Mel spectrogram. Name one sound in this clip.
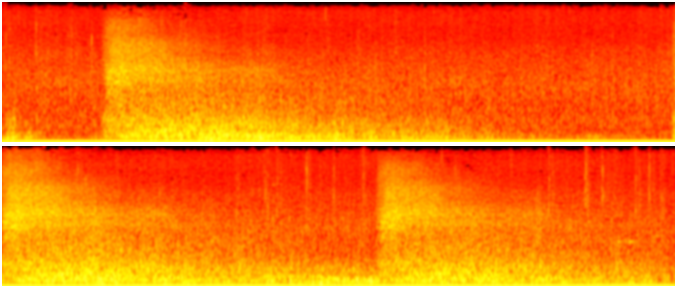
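Thunder cracks and rumbles loudly several times.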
